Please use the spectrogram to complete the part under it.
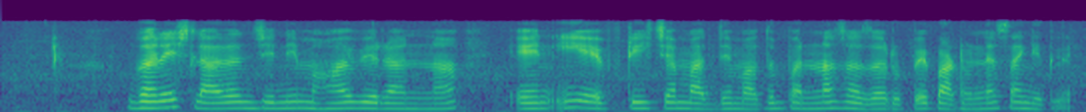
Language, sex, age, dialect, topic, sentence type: Marathi, female, 31-35, Standard Marathi, banking, statement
